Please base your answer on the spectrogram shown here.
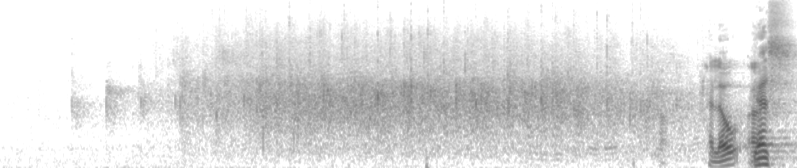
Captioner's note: applause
